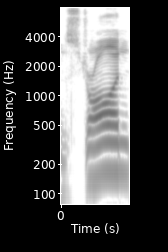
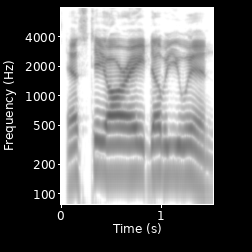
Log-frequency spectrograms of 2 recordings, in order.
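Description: First: Strawn spoken slowly as one syllable, after spelling it out; Strawn said clearly. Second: S T R A W N letter by letter, evenly; spelled out. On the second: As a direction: spell S T R A W N one letter at a time. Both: Shown as a demonstration.

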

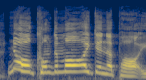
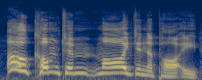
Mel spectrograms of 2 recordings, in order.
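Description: First: High, louder rival invitation; insistent mock host. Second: Slow, high-pitched mock invitation; mock dinner-party host. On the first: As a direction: outbid another host in a high put-on voice. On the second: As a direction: invite in a drawn-out, put-on high voice. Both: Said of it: "It was a lot of just like".

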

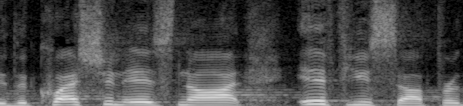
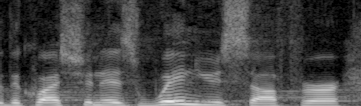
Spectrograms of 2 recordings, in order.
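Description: First: "if" picked out as the rejected word; stress on IF. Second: "when" picked out as the correcting word; stress on WHEN. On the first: Preacher correcting the congregation's question, stress on "if". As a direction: lean on "if" to set up a contrast. Contrasts if with when. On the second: Preacher giving congregation the true question, stress on "when". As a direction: lean on "when" to answer the contrast. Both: Real, not acted.

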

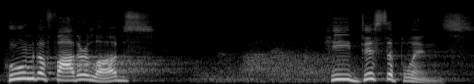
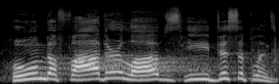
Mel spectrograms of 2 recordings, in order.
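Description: First: Slow, measured recitation; a line for the crowd to echo; recited for repeating. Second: Preacher leading the verse aloud; loud recitation. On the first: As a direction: say it so they can repeat it. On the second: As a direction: proclaim it for all to repeat. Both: Shown as a demonstration. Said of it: "say this with me".

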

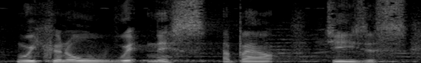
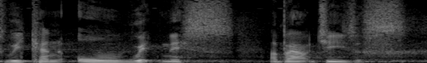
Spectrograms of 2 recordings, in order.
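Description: First: Said in the usual way. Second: All leaned on, said slowly; stress on all. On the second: Shown as a demonstration. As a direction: press the word all, slow and firm. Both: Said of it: "all of us".

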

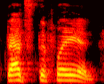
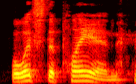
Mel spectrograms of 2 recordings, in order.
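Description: First: THAT'S pitched high in an acted retort; high-pitched, pointed stress on "That's"; emphatic answer. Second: Imitated church people pressing for an answer, slow and higher; mock-puzzled question, drawn out; insistent questioning. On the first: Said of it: "And I'm like". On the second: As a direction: ask it slowly, pressing the point. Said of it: "They're like".

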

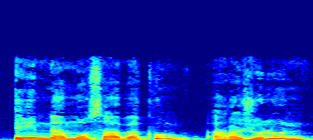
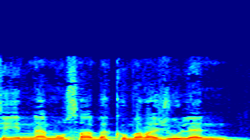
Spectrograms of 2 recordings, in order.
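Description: First: رجل voiced as "rajulun", ending in -un; slow, with رجل given a full -un ending; nominative ending. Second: رجلا voiced as "rajulan", ending in -an; accusative ending. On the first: Audience objecting to the singer's verse, رجل ending in -un. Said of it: "هذا بيت فيه غلط". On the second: Challenging the singing girl's grammar, رجلا ending in -an. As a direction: end رجلا clearly on -an. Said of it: "كيف تقولين أنت".

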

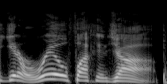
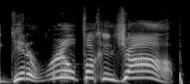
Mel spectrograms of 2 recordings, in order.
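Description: First: Said in the usual way. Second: Mock yelled insult. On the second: Caller's parting insult to the telemarketer, slow mock yell. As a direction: yell it slowly in a mocking voice.

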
